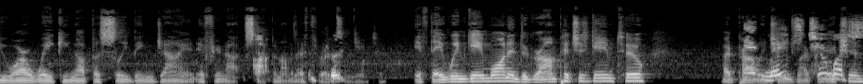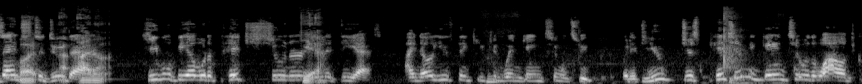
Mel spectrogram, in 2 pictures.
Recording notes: Coming live from the Honda Accord.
